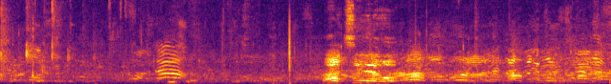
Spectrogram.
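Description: Boys calling out to each other during a youth football match, short distant shouts, with a single sharp thud of a ball being struck about three seconds in.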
